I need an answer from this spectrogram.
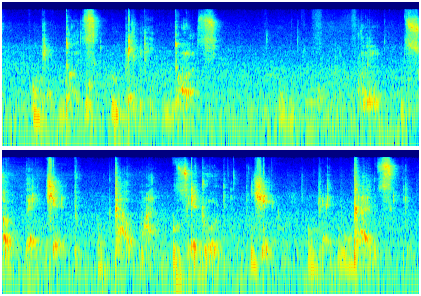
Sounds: Speech

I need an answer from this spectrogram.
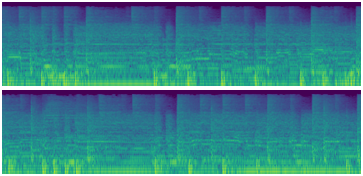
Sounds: Heavy metal, Music

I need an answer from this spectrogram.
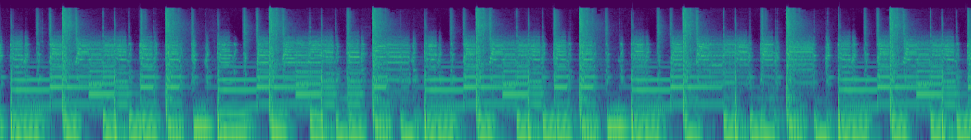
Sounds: Music

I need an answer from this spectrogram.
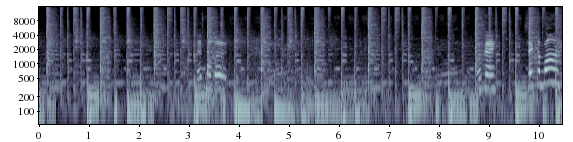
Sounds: Music, Speech

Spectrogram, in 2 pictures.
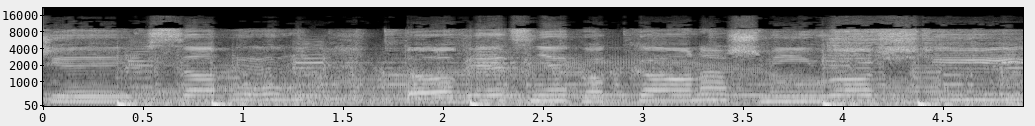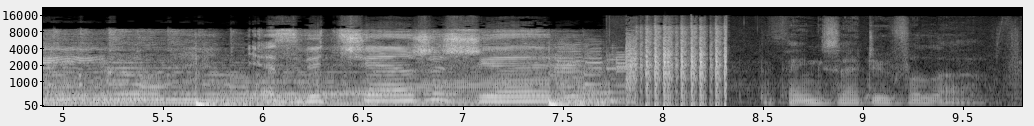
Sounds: Speech, Music

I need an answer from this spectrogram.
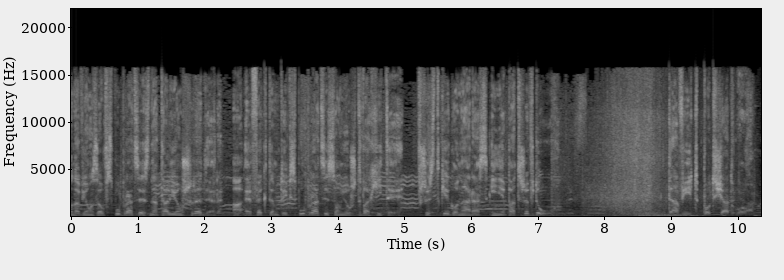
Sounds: Speech, Music

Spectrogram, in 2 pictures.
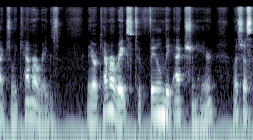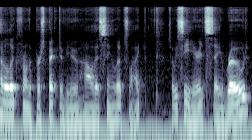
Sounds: Speech

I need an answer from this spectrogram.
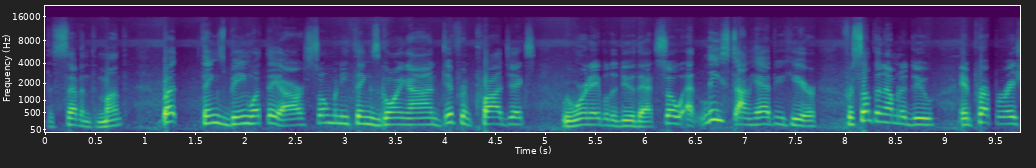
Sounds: Speech

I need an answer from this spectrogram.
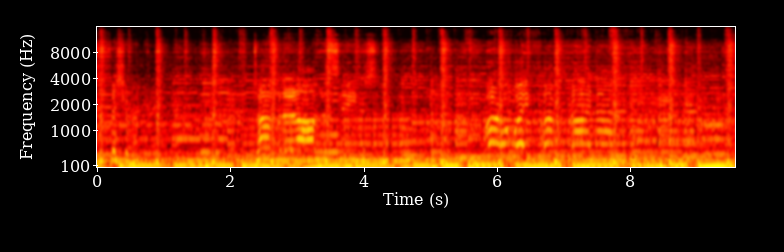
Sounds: Speech, Music, Musical instrument, Violin, Blues

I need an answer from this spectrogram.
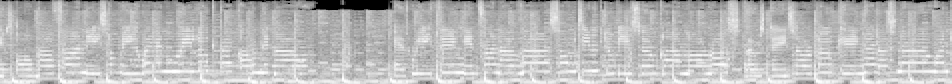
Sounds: Music, Sampler

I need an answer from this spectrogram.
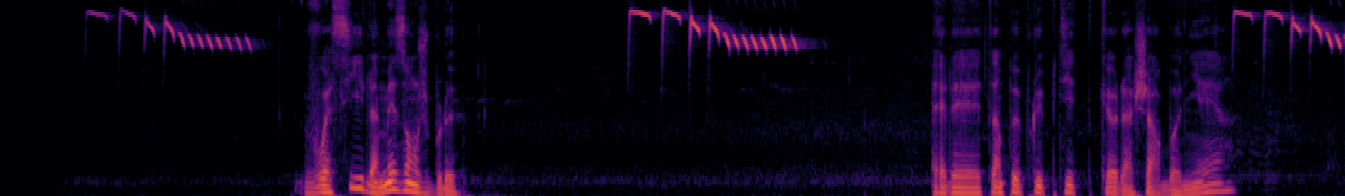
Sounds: mynah bird singing

